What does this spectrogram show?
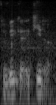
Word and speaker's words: Kawika: pronunciation of Kavika Akita, it does look like Kawika Akira, but I have been instructed by the team that as it is a Hawaiian name, it is pronounced Kawika Akita.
